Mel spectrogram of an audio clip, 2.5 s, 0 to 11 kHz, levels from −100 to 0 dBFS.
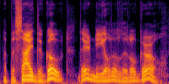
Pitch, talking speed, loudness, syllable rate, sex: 105 Hz, 210 wpm, -21 LUFS, 6.0 syllables/s, male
